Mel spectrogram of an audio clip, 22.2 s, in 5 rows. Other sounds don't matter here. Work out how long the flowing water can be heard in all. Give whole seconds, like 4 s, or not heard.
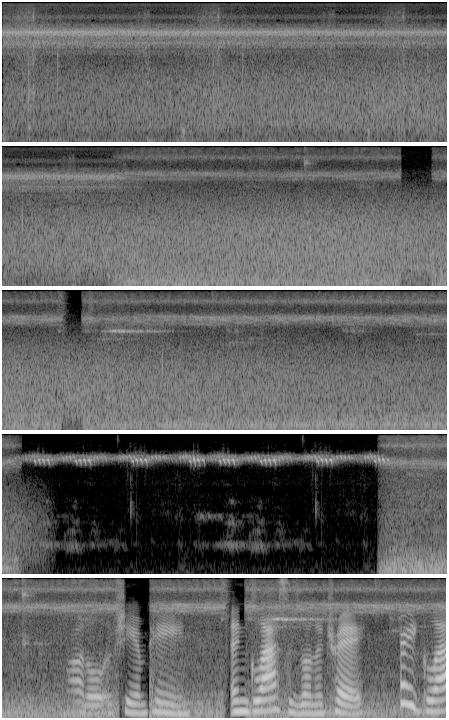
14 s.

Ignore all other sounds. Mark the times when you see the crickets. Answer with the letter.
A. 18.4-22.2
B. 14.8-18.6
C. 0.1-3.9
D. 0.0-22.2
D.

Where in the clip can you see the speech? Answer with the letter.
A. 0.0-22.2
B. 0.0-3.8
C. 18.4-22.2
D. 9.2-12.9
C.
